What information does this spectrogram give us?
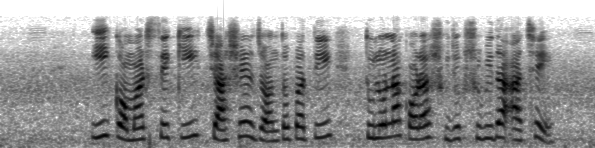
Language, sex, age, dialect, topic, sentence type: Bengali, female, 25-30, Standard Colloquial, agriculture, question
